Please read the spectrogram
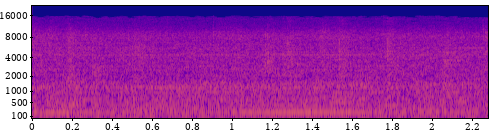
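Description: Room tone: a steady low hum over a faint even hiss, with no distinct events.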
